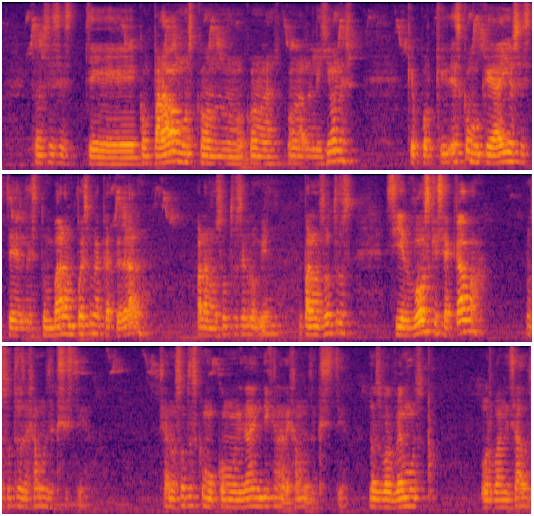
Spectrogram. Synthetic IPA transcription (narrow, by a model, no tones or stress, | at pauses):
ent̪o̞nse̞sest̪eko̞mpaɾaβamo̞skonkonako̞nlazre̞lixjo̞ne̞s | ke̞po̞ɾkeʔe̞sko̞mo̞ke̞aeʝo̞sest̪e̞lest̪umbaɾampwe̞sunakat̪e̞ðɾal | paɾanoso̞t̪ɾose̞zlo̞mizmopaɾano̞so̞t̪ɾo̞sː | ie̞lβo̞ske̞seakaβa | no̞so̞t̪ɾozðexamo̞zðeksist̪iɾ | oseano̞so̞t̪ɾosko̞moko̞mũniðaðind̪ixe̞na̰ðe̞xamozðeksi̥st̪ḭɾ | no̞zβo̞lβe̞mos | oɾβanisaðos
